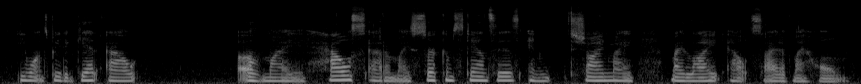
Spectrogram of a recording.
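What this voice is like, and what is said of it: Tired-sounding voice. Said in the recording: “I sound tired. ... I am tired”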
